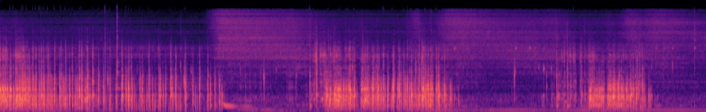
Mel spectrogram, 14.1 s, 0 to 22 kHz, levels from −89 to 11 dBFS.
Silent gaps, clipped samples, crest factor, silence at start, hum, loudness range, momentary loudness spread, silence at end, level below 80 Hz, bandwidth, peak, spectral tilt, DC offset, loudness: none; under 0.1%; 24 dB; 0 s; none; 7 LU; 17 LU; 0 s; -50 dBFS; 17.5 kHz; -2 dBFS; -4.5 dB/octave; under 0.1%; -24 LUFS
